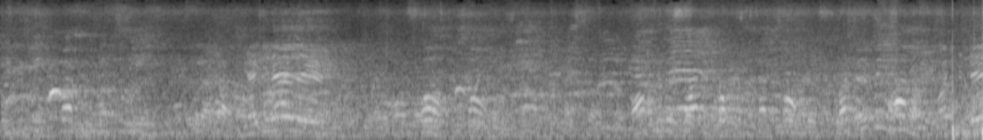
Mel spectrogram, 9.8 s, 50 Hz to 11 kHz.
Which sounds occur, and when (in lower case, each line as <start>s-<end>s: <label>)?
0.0s-0.5s: speech
0.0s-9.8s: crowd
0.4s-0.7s: human voice
0.6s-1.5s: man speaking
1.7s-3.3s: man speaking
3.6s-4.4s: man speaking
4.1s-4.4s: human voice
4.7s-4.8s: human voice
4.7s-5.7s: child speech
5.9s-8.1s: man speaking
8.3s-9.8s: man speaking
9.5s-9.8s: thud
